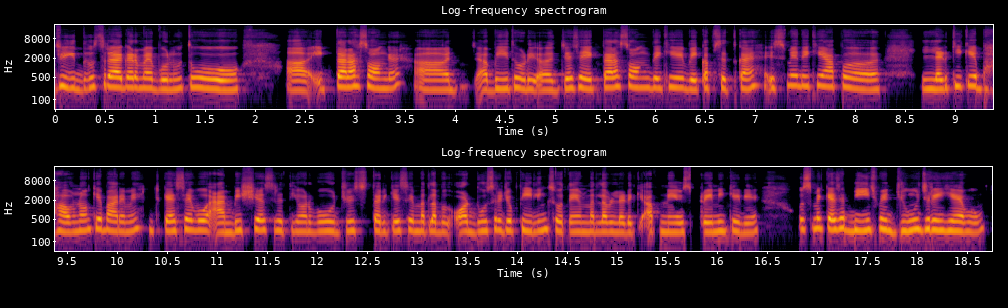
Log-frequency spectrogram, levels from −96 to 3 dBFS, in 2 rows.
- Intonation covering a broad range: No, narrow, 2.6 semitones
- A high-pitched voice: Yes, high, 225 Hz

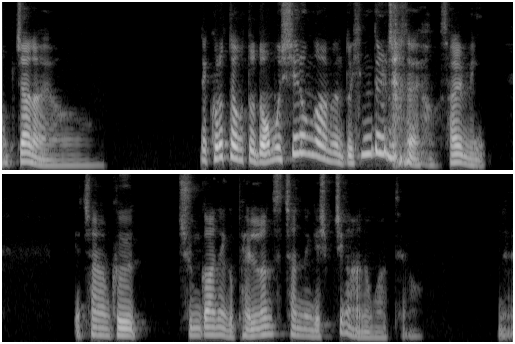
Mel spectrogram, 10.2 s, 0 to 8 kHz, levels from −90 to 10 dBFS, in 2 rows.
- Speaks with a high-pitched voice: No, low, 135 Hz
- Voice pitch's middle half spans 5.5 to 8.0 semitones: No, wide, 8.6 semitones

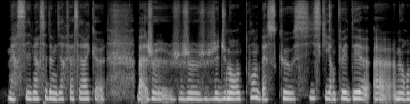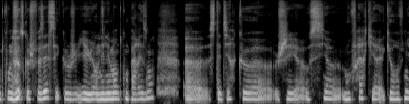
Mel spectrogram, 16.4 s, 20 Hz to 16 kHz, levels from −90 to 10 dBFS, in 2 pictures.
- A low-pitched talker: No, high, 215 Hz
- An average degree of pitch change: No, narrow, 1.6 semitones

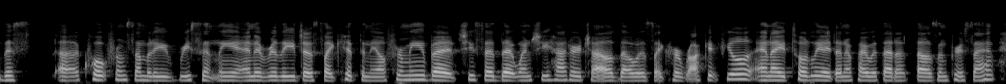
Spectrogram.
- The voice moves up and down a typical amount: No, narrow, 1.6 semitones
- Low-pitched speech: No, high, 190 Hz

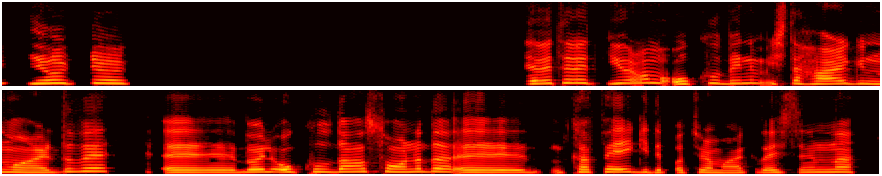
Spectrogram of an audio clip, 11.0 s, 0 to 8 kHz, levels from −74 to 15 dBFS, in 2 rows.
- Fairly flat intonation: No, average, 4.6 semitones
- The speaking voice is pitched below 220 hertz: No, high, 245 Hz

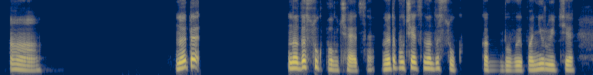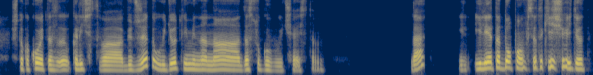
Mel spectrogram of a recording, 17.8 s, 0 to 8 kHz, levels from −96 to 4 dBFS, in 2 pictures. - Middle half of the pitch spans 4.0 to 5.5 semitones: Yes, average, 4.5 semitones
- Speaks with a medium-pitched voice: Yes, medium, 155 Hz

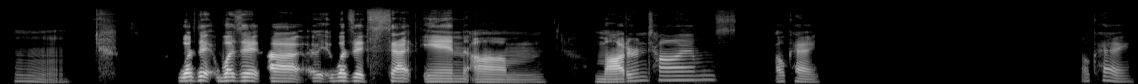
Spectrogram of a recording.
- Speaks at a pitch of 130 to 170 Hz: Yes, medium, 140 Hz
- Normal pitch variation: No, wide, 5.9 semitones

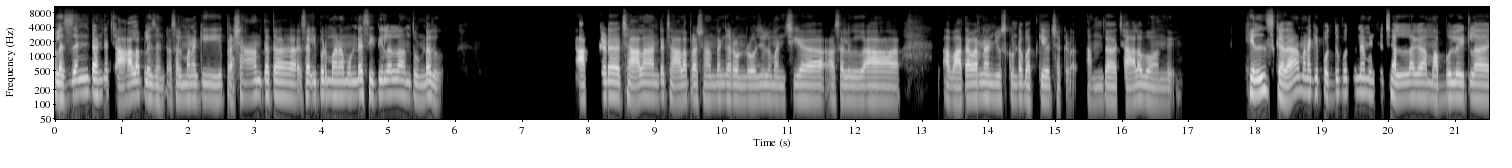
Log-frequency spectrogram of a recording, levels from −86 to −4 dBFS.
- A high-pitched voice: No, low, 135 Hz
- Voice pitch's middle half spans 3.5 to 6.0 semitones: No, average, 2.9 semitones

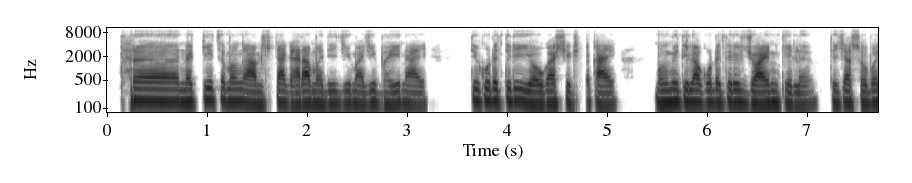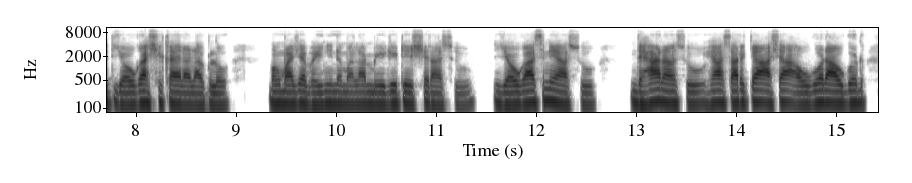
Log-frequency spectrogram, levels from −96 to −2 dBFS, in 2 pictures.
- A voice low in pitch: Yes, low, 130 Hz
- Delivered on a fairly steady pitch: Yes, narrow, 1.8 semitones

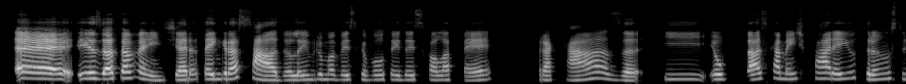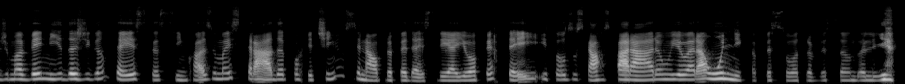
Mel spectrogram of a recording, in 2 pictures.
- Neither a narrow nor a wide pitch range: Yes, average, 3.7 semitones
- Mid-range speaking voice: No, high, 225 Hz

